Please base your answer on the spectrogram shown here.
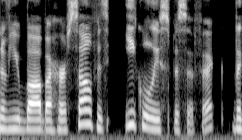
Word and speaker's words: Yubaba: And the pronunciation of Yubaba herself is equally specific. The guide breaks down the syllables really carefully. How so? Well, the Baba part is not pronounced like a sheep going baa.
